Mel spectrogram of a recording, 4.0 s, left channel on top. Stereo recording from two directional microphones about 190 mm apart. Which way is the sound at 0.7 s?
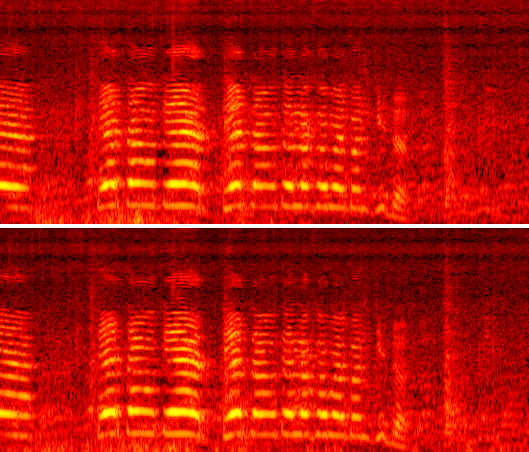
15° left (ahead or behind).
